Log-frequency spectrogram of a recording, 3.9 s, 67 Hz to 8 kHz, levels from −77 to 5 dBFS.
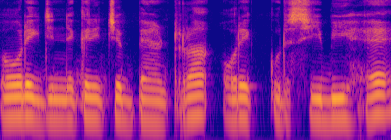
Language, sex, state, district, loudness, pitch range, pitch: Hindi, male, Uttar Pradesh, Saharanpur, -18 LUFS, 135-145 Hz, 140 Hz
